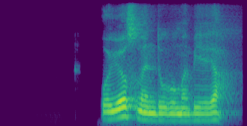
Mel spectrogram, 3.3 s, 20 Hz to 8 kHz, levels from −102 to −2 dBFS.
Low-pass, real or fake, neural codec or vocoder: 7.2 kHz; fake; codec, 16 kHz in and 24 kHz out, 0.9 kbps, LongCat-Audio-Codec, fine tuned four codebook decoder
